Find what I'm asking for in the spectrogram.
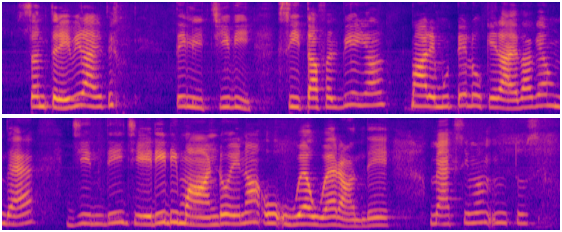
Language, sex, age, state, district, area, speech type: Dogri, female, 18-30, Jammu and Kashmir, Samba, rural, spontaneous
